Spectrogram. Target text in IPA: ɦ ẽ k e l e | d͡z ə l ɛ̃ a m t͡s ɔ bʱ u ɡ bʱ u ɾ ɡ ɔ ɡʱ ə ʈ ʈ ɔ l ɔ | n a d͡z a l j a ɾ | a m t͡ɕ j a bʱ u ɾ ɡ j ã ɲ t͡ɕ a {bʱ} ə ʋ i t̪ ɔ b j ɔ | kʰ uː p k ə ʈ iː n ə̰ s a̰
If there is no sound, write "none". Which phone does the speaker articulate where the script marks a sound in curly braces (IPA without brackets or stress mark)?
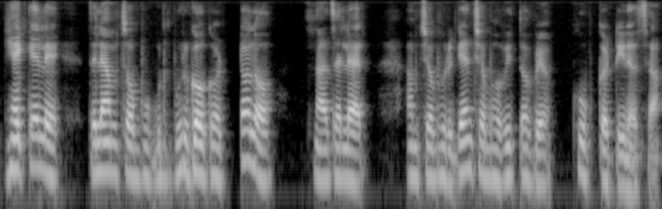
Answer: bʱ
